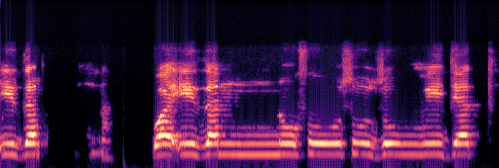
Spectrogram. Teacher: nun tasdidnya ditahan agak lama, Nun wa sukun.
